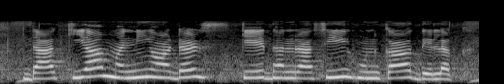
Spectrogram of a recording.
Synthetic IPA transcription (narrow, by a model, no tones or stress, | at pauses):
ɖaːkijamɐniɔːɾɖəɾs | ked̪ʱɐnɾaːsiɦʊnkad̪elək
